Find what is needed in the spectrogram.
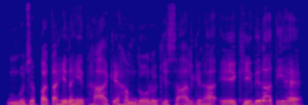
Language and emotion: Urdu, surprised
